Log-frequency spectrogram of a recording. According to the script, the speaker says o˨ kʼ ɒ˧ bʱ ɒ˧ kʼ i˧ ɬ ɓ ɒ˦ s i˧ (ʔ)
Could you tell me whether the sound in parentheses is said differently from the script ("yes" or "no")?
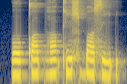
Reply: no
